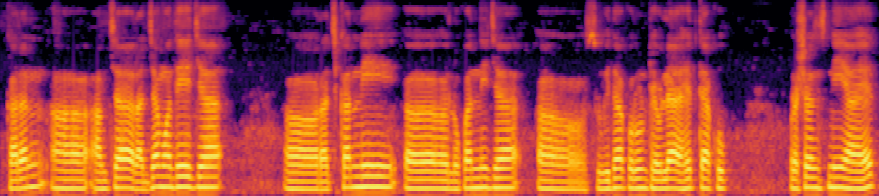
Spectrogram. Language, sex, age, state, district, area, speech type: Marathi, male, 45-60, Maharashtra, Akola, urban, spontaneous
